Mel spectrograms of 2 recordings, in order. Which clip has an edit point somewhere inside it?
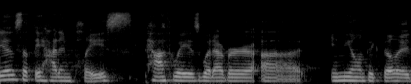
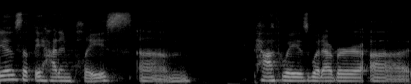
first; 1 cut; at 1.3 s

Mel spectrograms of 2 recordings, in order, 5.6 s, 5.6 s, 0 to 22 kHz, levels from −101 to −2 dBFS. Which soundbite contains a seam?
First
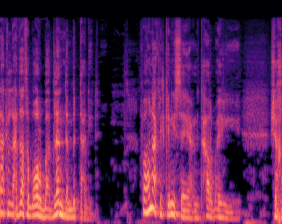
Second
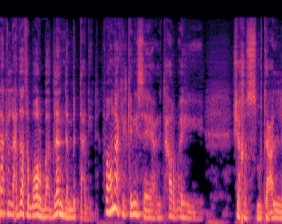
second; 1 cut; at 2.0 s

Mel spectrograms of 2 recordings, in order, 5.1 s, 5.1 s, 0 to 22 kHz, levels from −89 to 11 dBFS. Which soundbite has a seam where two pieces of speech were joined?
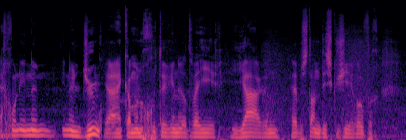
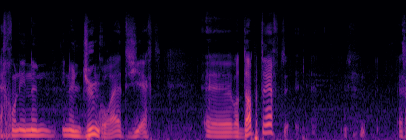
first; 1 cut; at 1.3 s

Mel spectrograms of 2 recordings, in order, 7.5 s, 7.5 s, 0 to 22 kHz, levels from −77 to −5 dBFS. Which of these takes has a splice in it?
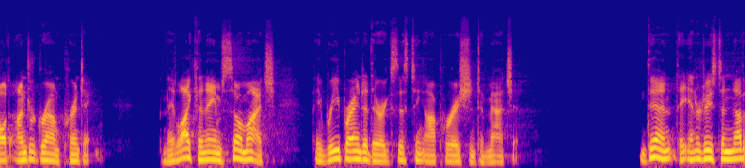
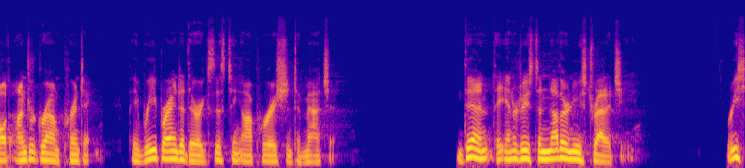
second; 1 cut; at 1.2 s

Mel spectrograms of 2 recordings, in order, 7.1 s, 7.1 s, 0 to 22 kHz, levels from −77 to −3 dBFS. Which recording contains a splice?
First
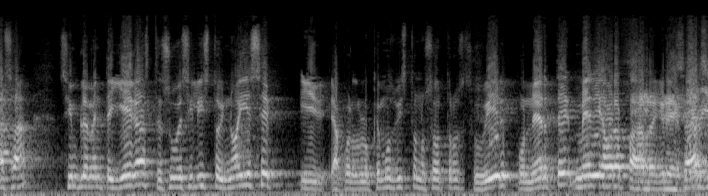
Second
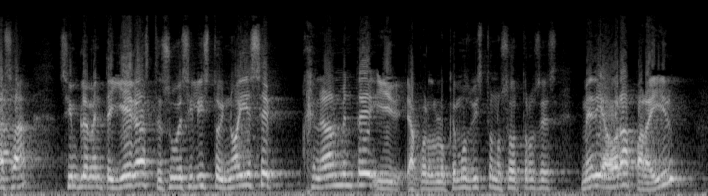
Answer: first; 2 cuts; at 3.0 s, 4.6 s

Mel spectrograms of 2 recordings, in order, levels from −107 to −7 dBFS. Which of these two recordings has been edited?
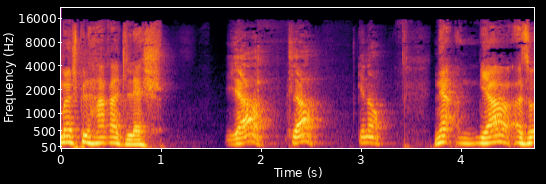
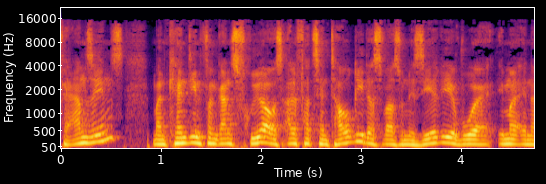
first; 1 cut; at 1.5 s

